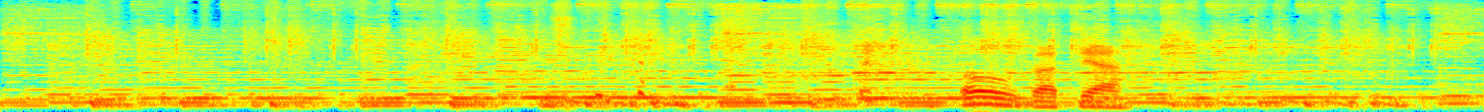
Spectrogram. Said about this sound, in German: Was ist das? Da kriege ich Gänsehaut. Das ist die Musik, die Titelmusik. Ich weiß gar nicht, ob es heute noch so klingt.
